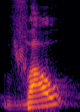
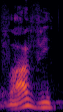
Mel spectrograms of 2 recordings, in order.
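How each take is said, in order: First: The word ends with an L sound. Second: The word ends with a V sound. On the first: The speaker calls it wrong. "O pastor se falou que não é Val" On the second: The speaker calls it right. "é Vav"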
